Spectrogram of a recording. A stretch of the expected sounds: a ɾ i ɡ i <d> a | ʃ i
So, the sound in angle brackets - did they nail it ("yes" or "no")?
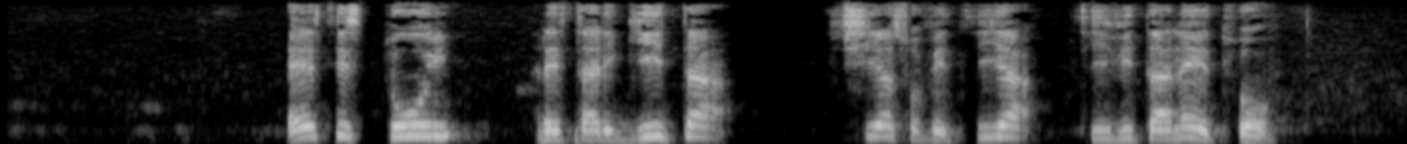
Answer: no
